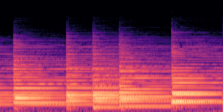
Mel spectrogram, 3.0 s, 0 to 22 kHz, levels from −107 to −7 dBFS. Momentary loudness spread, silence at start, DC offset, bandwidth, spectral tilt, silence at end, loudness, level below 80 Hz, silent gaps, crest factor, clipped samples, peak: 7 LU; 0 s; under 0.1%; 7.2 kHz; -8 dB/octave; 0 s; -22 LUFS; -58 dBFS; none; 16 dB; under 0.1%; -4 dBFS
